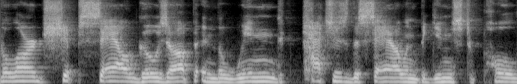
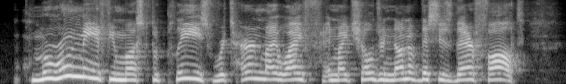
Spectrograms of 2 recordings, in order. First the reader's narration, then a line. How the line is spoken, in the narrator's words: Murr shouts back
